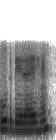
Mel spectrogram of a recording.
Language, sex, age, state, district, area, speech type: Hindi, male, 18-30, Madhya Pradesh, Gwalior, urban, conversation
